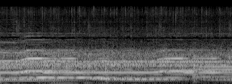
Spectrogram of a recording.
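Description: Clarinet playing a slow solo melody of long held notes, sliding up into a new note shortly after the start and again near the end, over a sustained band accompaniment.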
